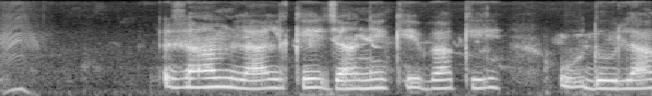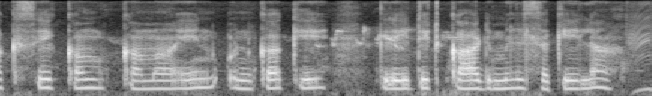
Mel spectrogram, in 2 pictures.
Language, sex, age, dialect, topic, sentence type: Bhojpuri, female, <18, Western, banking, question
